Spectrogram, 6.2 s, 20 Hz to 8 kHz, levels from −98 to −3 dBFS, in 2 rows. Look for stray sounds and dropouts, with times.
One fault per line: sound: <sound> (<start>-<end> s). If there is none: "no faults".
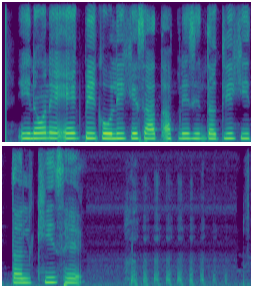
sound: laugh (4.6-6.0 s)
